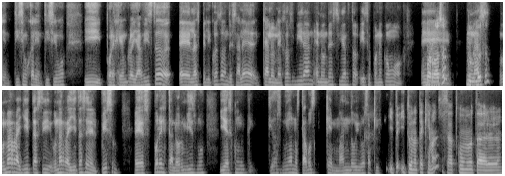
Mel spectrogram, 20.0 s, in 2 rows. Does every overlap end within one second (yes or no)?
no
